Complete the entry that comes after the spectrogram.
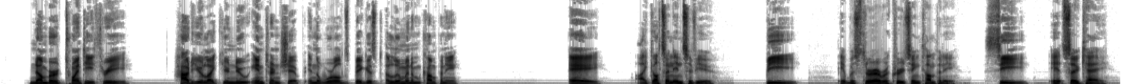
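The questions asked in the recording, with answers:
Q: How do you like your new internship in the world's biggest aluminum company?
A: C: It's okay.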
